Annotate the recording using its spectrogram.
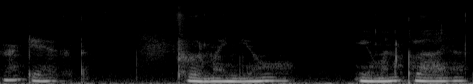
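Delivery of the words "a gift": ordinary talk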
